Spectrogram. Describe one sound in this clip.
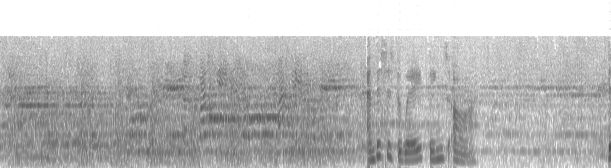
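A crowd of children and adults murmurs and chatters in a large echoing hall.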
